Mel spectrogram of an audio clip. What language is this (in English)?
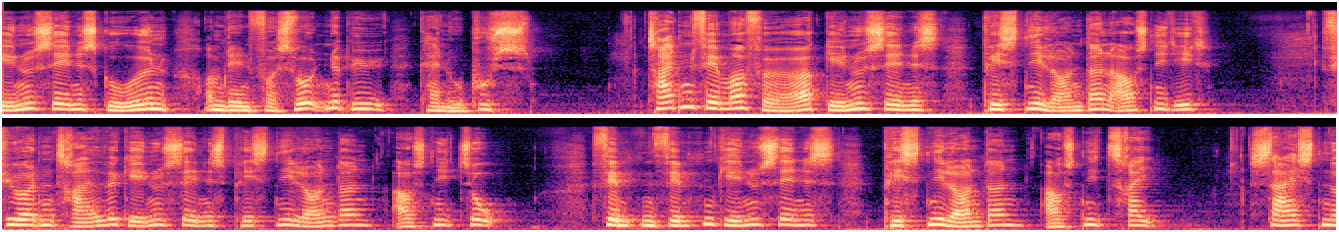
Danish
